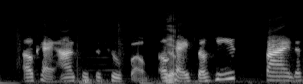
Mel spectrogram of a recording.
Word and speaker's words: Antetokounmpo: The G is silent like lasagna. Antetokounmpo. Yes, it's Okay, Giannis. so wait, pronounce it again, RC. Giannis, like with a Y. Giannis Antetokounmpo. Giannis, and what's the last name? Antetokounmpo.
